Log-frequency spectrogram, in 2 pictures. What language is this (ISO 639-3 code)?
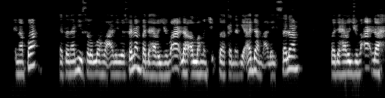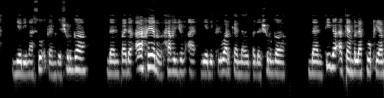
msa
